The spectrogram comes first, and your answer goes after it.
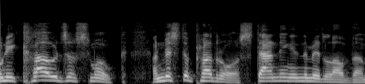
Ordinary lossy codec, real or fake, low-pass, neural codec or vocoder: MP3, 64 kbps; real; 7.2 kHz; none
